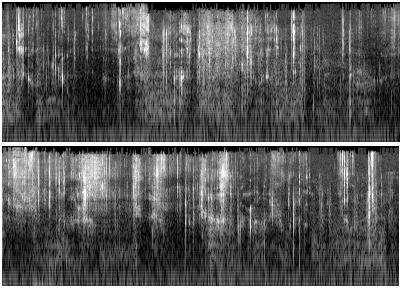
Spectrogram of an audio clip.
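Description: Food is bitten and chewed right up against a sensitive ASMR microphone, with repeated loud, sharp crunches and wet chewing in an irregular rhythm.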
